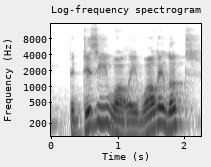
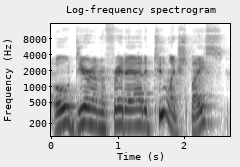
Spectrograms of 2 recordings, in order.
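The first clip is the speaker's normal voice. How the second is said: lightly high worried baker; a hint of nervous baker; fretting baker; 6 semitones higher than usual. Baker confesses too much spice, lightly fretful and high.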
